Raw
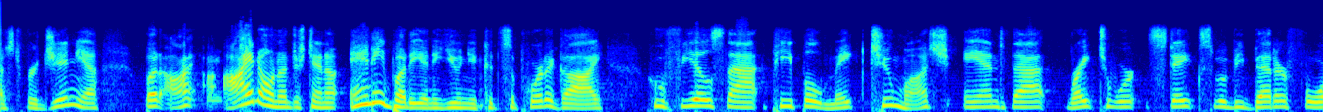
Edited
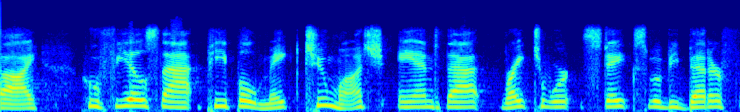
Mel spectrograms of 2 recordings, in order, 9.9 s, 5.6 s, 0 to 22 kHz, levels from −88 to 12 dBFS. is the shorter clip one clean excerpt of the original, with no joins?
yes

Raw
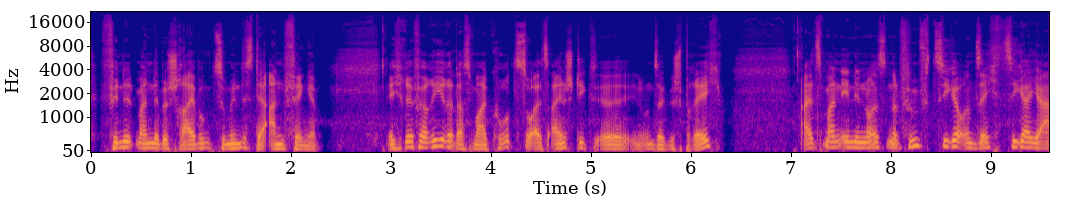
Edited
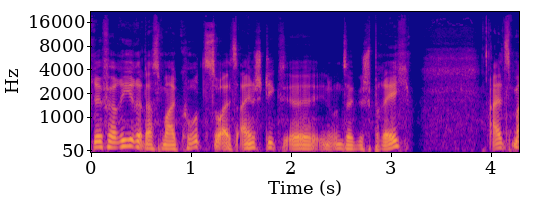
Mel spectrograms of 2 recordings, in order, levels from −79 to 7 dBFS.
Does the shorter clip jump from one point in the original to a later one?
no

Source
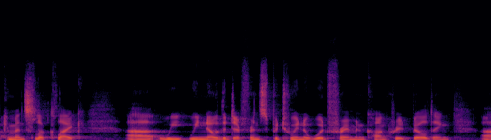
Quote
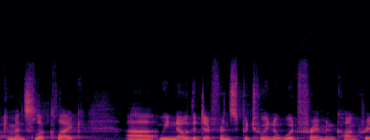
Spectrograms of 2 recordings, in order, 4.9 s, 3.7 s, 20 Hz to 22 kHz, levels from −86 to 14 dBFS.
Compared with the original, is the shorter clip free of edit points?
no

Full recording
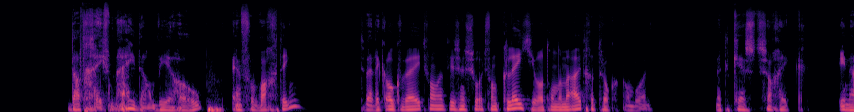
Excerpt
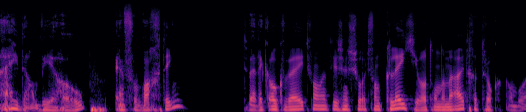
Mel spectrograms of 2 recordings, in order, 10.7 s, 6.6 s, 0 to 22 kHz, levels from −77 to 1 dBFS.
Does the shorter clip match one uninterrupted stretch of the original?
yes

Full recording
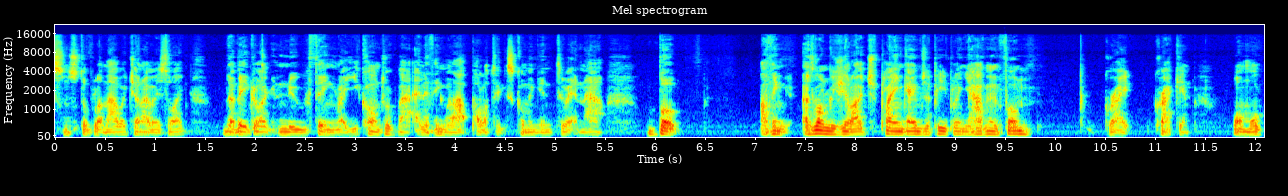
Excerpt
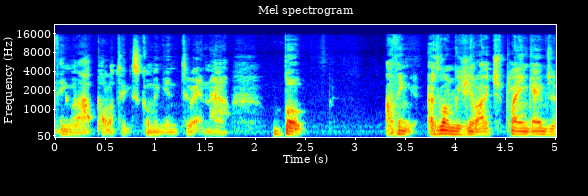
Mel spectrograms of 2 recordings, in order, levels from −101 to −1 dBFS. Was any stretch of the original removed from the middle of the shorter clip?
no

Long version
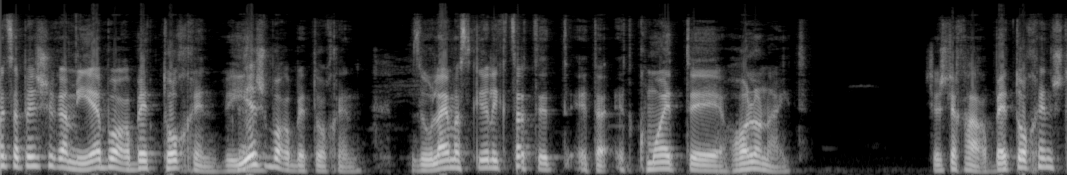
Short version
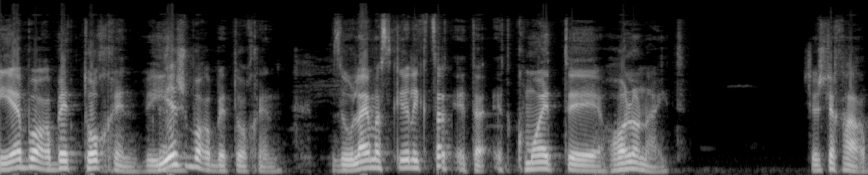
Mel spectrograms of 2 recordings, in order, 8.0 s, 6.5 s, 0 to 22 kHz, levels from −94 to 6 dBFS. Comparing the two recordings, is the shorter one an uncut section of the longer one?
no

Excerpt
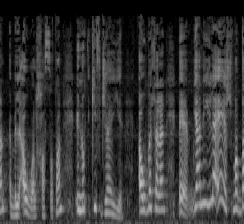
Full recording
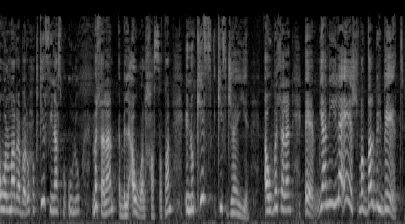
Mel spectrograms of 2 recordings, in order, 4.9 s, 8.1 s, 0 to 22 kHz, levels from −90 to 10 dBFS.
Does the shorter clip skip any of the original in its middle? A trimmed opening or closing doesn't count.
yes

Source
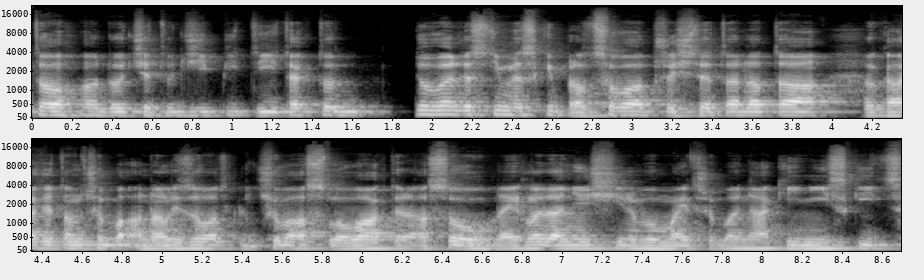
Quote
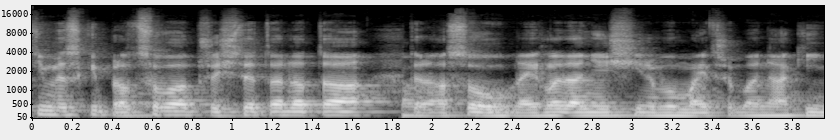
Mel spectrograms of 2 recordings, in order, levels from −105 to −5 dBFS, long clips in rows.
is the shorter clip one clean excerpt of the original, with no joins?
no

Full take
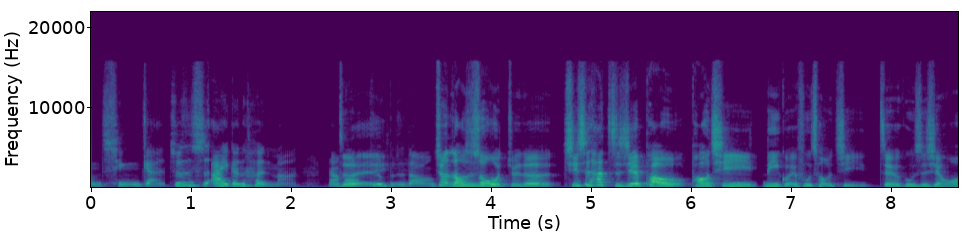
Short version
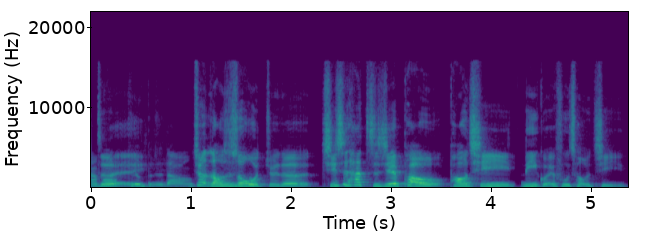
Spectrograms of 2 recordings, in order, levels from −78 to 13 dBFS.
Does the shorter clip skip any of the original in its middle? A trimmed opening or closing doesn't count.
no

